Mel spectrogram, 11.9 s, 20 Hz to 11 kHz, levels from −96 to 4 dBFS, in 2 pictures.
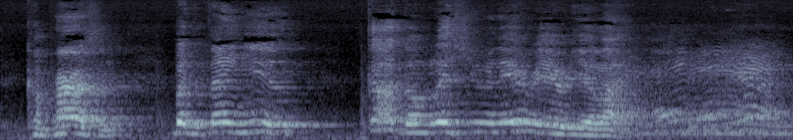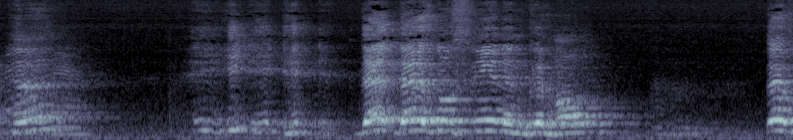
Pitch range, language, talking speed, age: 180-275 Hz, English, 150 wpm, 60-79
